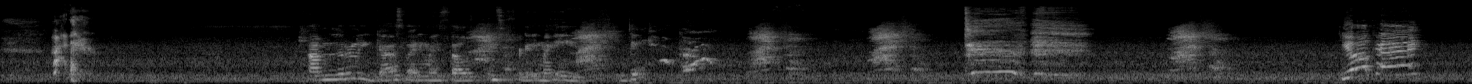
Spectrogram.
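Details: Girl sneezing while cleaning dust: several quick sneezes, some in rapid doubles, separated by short talk and laughter in a small room.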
